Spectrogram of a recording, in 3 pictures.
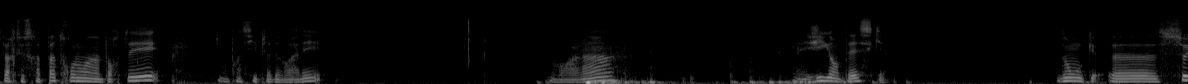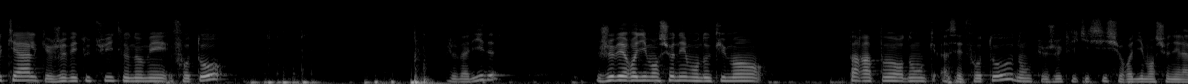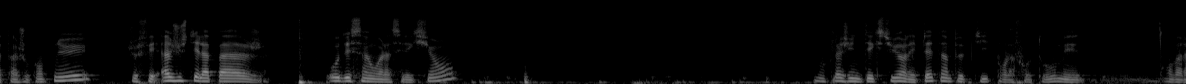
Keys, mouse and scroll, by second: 5.4 click, 5.9 KP_Subtract, 7.8 KP_Subtract, 8.8 click, 13.2 click, 14.2-15.3 typing, 16.1 Return, 18.5 click, 20.3 click, 26.8 click, 28.6 click, 30.3 click, 30.6 click, 31.0 click, 31.4-32.5 middle drag, 33.4 middle click.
